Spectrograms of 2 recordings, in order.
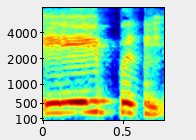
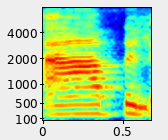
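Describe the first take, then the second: First: The first vowel is a closer 'eh' sound. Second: The first vowel is an open 'ah' sound. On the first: The speaker calls it wrong. "एप्पल ऐसे नहीं बोलते हम" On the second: The speaker calls it right. "एप्पल बोलने के time में हम एप्पल ऐसे बोलते हैं"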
